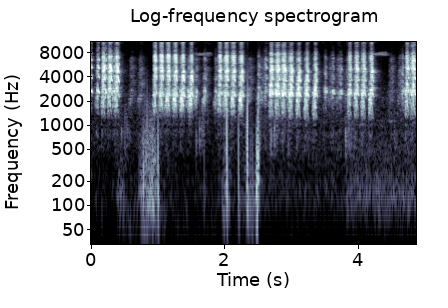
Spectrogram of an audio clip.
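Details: Lively jalak (myna) chorus of grating, rattling pulses repeated in quick bursts, broken by a few sharp clicks and knocks.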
